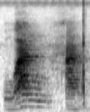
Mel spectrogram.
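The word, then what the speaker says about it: وانحر: Jadi ini bacaan izhar, nunnya itu jelas. Wanhar, begitu cara bacanya. Tidak boleh dengung, ya.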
